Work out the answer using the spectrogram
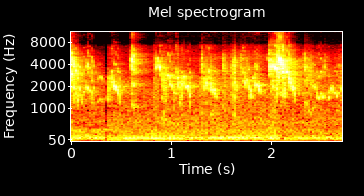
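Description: A budgerigar warbles in a rapid, scratchy stream of chirps and squawks, with a brighter shrill note near the end.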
